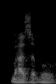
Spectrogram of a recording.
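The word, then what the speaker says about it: Mazarbul: And then it's only got one other section, which is the Book of how do you pronounce it? The Book of Mazabul. Mazabul, yeah.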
